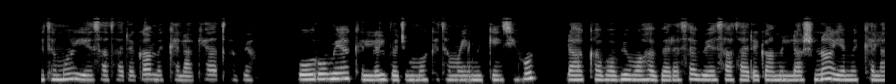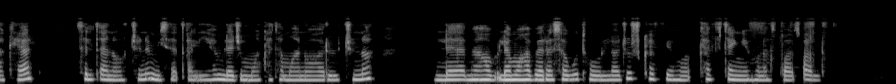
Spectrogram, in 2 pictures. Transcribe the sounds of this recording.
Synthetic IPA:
kʰət̪ʰəmajɛɨsat̪ʰad̪əɡaməkʰːəlakʰəjat̪ʼəβja | b̥əoɾo̞mjakʰɨlːɨlbəd͡ʒɨmːakʰət̪ʰəmajɛmːiɡːəɲːsiɦo̞n | ləakːaβaβiwmahβəɾəsəβjɛɨsat̪ʰad̪əɡamɨlːaʃɨnːajɛməkːəlakʰəjal | sɨlt̪ʼənawot͡ʃːɪnɨmjɪsət̪ʼaljɪhɨmləd͡ʒɨmːakʰət̪ʰəmanəwaɾiwo̞t͡ʃːɨnːa | ləmahβəɾəsəβut̪ʰəwɔlːad͡ʒo̞t͡ʃːkʰəfːɨ̥t̪ʰəɲːajɛɦo̞nast̪ʰwasʼwalːu

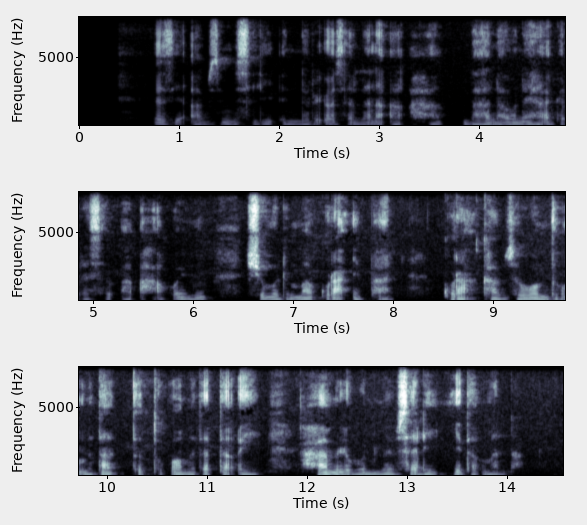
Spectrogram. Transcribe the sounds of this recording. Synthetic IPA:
ʔɨziʔaβzimɨsliʔɨnːɨɾḭʔo̞zɐlːɐna̰ʔakʼħa | bahlawinajha̰ɡɐɾɐsɐβakʼħa̰kʰo̞jnu | ʃɨmud̪ɨmːakʼʊɾʔa̰ʕjɪbahal | kʼʊɾʔa̰ʕkʰaβzɨhɨwo̞mt̪ʼɨxʼmɨt̪ʰat̪ːʼɨt̪ʼːɨkʼo̞mɐt̪ʼɐt̪ʰːɐ̰xʼiħamliwʊnmɐβsɐlijɪt̪ʼɐ̰χʼmɐnːa

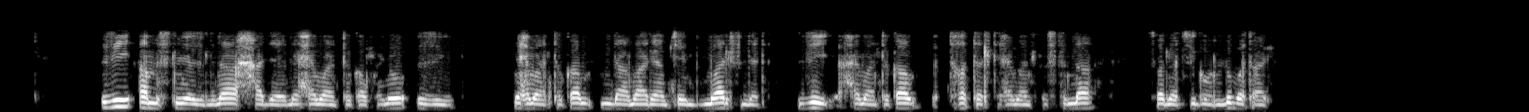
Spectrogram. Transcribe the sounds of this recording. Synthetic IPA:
ʔɨziʔaβmɨsliozɐlɐnaħad̪ɐnajhajmant̪ʰɐkʷʼamkʰo̞jnuʔɨzi | najhajmant̪ʰɐkʼamɨnd̪amaɾijamt͡ʃʼenbɨmɨβaljɪfɨlːɐt̪ʼ | ʔɨzihajmant̪ʰɐkʼamt̪ʰɐ̥xɐt̪ʰːɐlt̪ʰihajmankʰɾɨst̪ʰɨnːa | sʼɐlɐt̪zɨɡɐβɾɨlubot̪ʰajːu

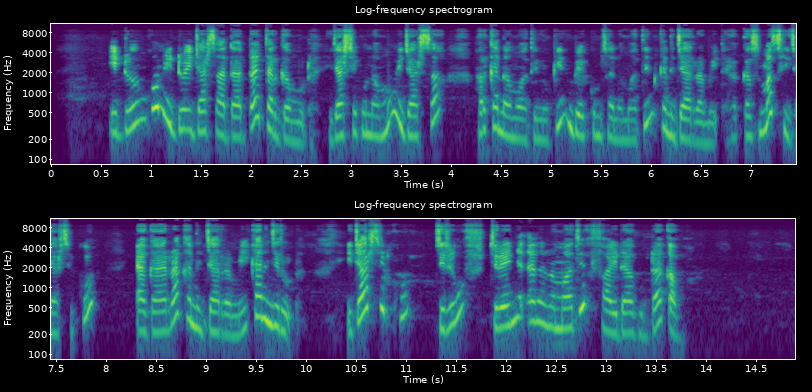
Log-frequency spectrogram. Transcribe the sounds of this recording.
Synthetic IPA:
ʔɪd̪ːoːŋkʊnɪd̪ːo̞ːɪd͡ʒaːɾsaːɐd̪ːɐːd̪ːaːɪt̪ːɐɾɡɐmuːᶑɐ̥ɪd͡ʒaːɾsɪkʊnɐmːo̞ːɪd͡ʒaːɾsaː | hɐɾkɐnɐmaːt̪inʊkiːnbeːkːʊmsɐnɐmaːt̪iːŋkɐnɪd͡ʒaːrːɐmeːᶑɐɐkːɐsʊmɐsɪd͡ʒaːɾsɪkʊn | ᶑɐɡaːɪrːaːkɐnɪd͡ʒaːɾːɐmeːkɐnd͡ʒɪɾʊᶑɐ̥ | ʔɪd͡ʒaːɾsɪkʊn | d͡ʒɪɾuːfd͡ʒɪɾeːɲːɐᶑɐlɐnɐmaːt̪iːffaːʔɪd̪aːɡʊd̪ːaːkʼɐbɐ̥

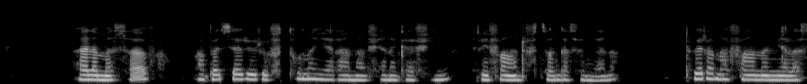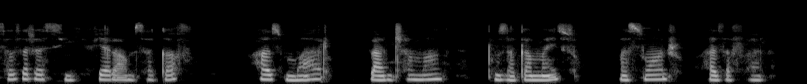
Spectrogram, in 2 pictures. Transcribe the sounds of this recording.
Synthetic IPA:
alamazavə̥ | mapat͡siaɾeɾewfi̥t̪ʰonəiaɾanəvianakav̥inə̥ | refaaɳɖ͡ʐu̥fi̥t͡saŋɡasaŋɡanə | t̪weɾanafanəmialasasaʈ͡ʂəsifiaɾaamisakafu̥ | azumaɾu̥ | laniʈ͡ʂamaŋɡə̥ | b̥uzakamajt͡su̥ | masuaɳɖ͡ʐu̥ | azafanə̥

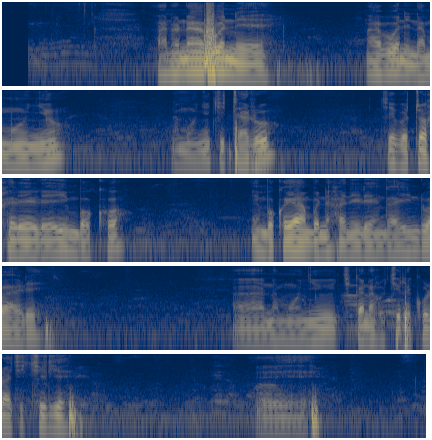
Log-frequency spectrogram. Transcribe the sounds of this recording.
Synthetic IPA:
ano̞naβone | naβo̞nenamuɲu | namuɲut͡ʃitaɾu | t͡ʃeβoto̞xe̞le̞le̞imbo̞kʰo̞ | imbo̞ko̞jaːmbo̞ne̞xanile̞ŋɡaindwale̞ | namuɲut͡ʃi̥kanaxut͡ʃiɾḛkulat͡ʃit͡ʃilje̞ | e

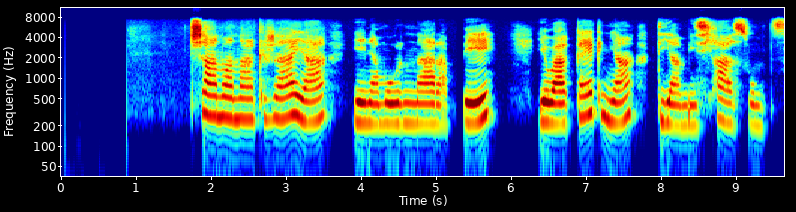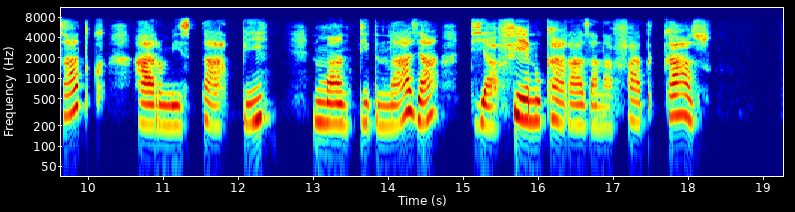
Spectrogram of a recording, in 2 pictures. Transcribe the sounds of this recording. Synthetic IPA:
ʈ͡ʂananakiraja | enamuɾinaɾəb̥e | ewakajkinad̪̥iamisi̥hazumit͡sat̪u̥kə̥ | aɾimisi̥t̪aɾb̥i | nimand̪id̪inaza | d̪̥iəfenukaɾazanəfad̪i̥kazu̥

